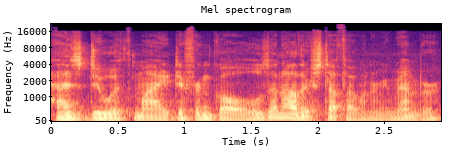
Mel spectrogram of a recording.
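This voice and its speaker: This man has an unremarkable speaking voice, pitched in the medium range and moving at a fairly quick pace. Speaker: safety professional and podcast host. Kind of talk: solo monologue podcast.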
